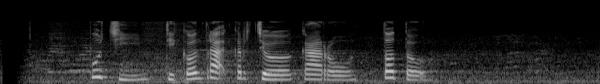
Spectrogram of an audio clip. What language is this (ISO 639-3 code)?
jav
